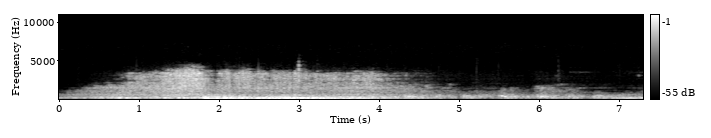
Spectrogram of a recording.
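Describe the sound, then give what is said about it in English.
A deep, rolling rumble of thunder from an approaching storm, heard in a valley, swells to a heavy roar about two seconds in, then slowly subsides into a lingering low growl. No voices are heard. “I declare, I believe there's a storm coming up.”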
